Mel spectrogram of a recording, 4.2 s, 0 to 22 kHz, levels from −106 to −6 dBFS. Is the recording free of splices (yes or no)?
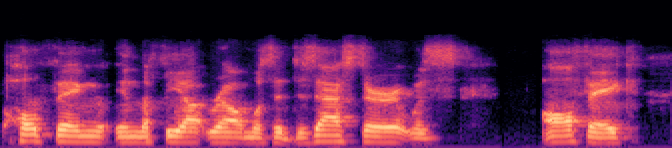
yes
